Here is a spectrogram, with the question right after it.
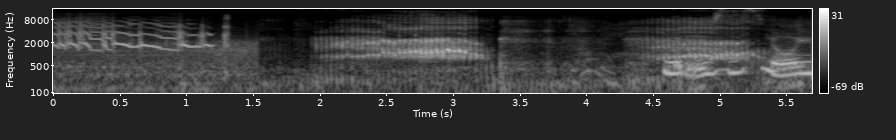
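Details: Pet cat making a strange squeaky noise likened to a squeaky toy; opens with rapid high squeaky chirps, then a drawn-out wavering mid-pitched whine, and later a warbling, bending squeal, with a person speaking indoors.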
